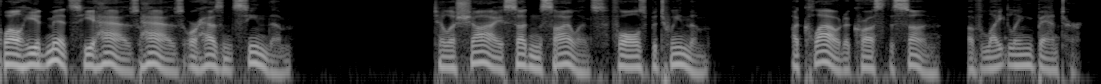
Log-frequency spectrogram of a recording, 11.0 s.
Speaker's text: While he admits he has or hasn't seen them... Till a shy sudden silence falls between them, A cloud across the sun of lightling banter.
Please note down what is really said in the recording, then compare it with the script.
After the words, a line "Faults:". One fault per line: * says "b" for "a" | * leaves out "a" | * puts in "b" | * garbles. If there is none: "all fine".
While he admits he has has or hasn't seen them... Till a shy sudden silence falls between them, A cloud across the sun of lightling banter.
Faults:
* puts in "has"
